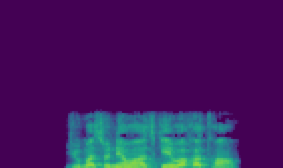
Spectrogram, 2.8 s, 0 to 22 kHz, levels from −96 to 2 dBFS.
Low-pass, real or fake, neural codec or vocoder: 7.2 kHz; real; none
